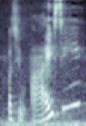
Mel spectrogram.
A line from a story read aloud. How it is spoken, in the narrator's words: asked Dwayne quietly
